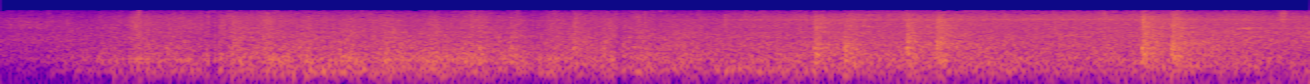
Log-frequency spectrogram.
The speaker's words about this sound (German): Der Zug fährt ein.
